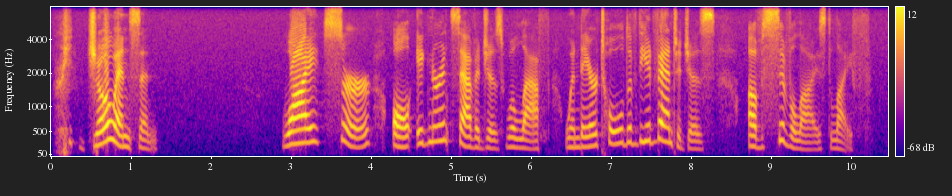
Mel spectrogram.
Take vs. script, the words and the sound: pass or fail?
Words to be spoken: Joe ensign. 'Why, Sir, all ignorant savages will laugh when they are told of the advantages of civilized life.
pass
